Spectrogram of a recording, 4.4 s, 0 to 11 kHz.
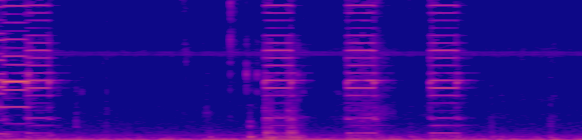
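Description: A Spektrum Avian brushless ESC beeping through its motor as it restarts after its settings are saved. A short run of tones comes at the start, then three evenly spaced beeps about 0.6 s apart, all faint.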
